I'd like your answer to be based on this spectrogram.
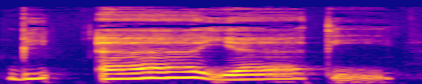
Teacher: تو ا پر زور دیں گے اور کٹ آف ساؤنڈ کے ساتھ بی آیاتی. تینوں دو دو حرکہ لمبے، آیاتی، تینوں کی لینتھ سیم.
